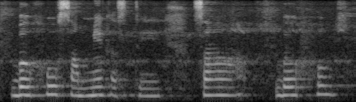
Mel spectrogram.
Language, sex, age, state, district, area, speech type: Sanskrit, female, 18-30, Kerala, Idukki, rural, spontaneous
